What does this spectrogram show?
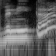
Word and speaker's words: Vineeta: say it for us yes my name is Venita oh it's powerful I love it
